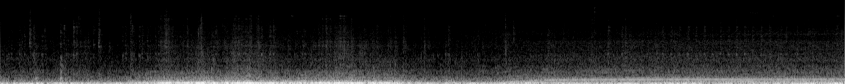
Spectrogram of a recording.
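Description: Dodge Ram 2500's diesel engine heard from inside the cab while the truck is driven slowly: a heavy low rumble, loudest about two to four seconds in, that settles into a steady hum from about five seconds in.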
